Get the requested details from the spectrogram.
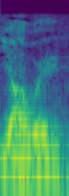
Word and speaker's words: Yahweh: But we recognize that Yahweh, and most scholars recognize Yahweh as a more correct pronunciation.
